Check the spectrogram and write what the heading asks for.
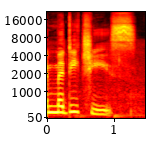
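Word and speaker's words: Médicis: Okay, so not long after that time, medieval Europe, fast forward a few hundred years to Catherine de Medicis. Is that how you would say her name? – Sure. – Sure.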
